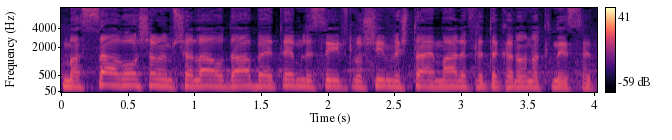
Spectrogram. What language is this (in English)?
Hebrew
